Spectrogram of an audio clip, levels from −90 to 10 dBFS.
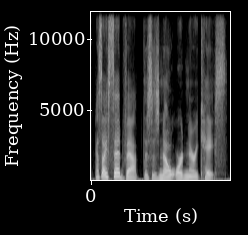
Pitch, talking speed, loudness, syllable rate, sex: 205 Hz, 195 wpm, -16 LUFS, 4.9 syllables/s, female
